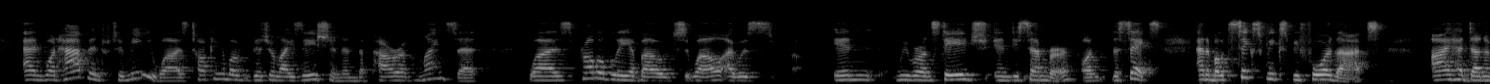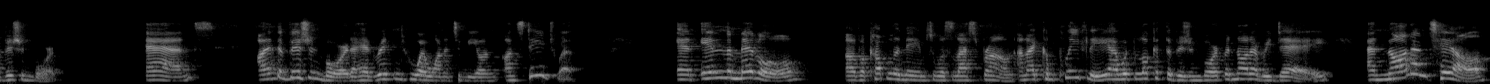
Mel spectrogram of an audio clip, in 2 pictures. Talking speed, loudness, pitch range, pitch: 175 wpm, -34 LUFS, 190-250 Hz, 210 Hz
